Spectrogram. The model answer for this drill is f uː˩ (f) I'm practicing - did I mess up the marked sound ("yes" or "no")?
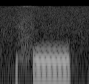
yes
